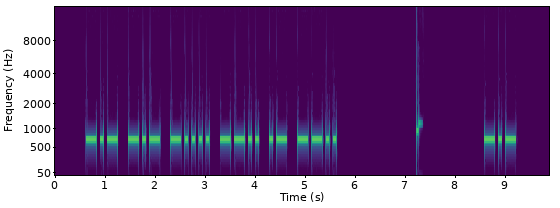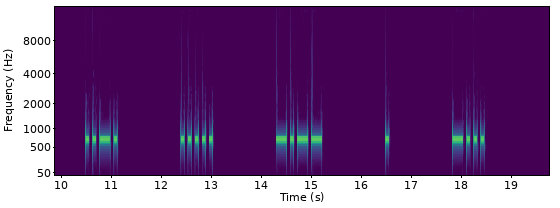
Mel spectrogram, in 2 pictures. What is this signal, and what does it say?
Morse code, heard as a keyed tone, about 17 wpm, spaced as for 9 wpm, 700 Hz. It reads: KK6ZAZ KF5YEB
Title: USA Call Signs - 6 Characters - 6x Character Spacing - 17wpm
